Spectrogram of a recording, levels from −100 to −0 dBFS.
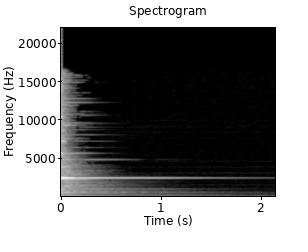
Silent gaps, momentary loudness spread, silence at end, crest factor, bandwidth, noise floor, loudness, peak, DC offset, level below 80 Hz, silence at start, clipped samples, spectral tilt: none; 24 LU; 1.4 s; 18 dB; 16.5 kHz; -56 dBFS; -14 LUFS; 0 dBFS; under 0.1%; -54 dBFS; 0 s; 0.1%; 1 dB/octave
